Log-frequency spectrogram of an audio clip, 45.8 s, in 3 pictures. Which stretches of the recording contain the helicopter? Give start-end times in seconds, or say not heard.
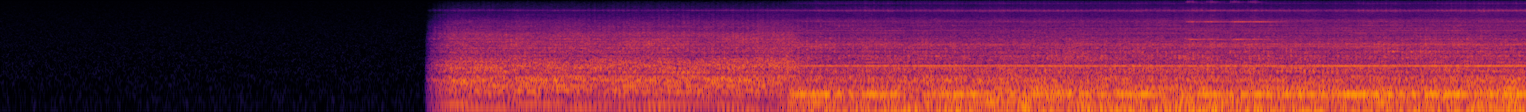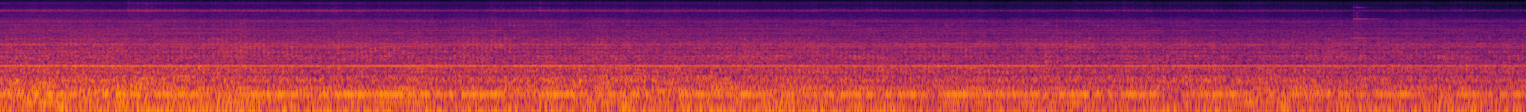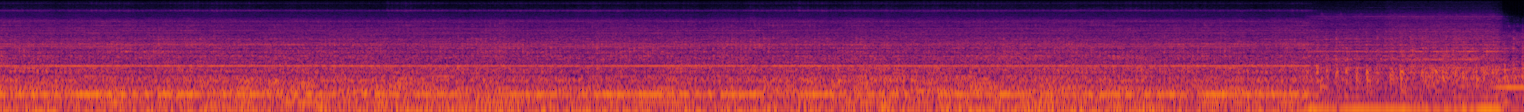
4.2-45.7.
